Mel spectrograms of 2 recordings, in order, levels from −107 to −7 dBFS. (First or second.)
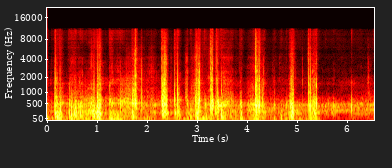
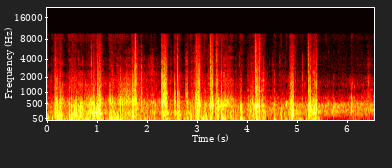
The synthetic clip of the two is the first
